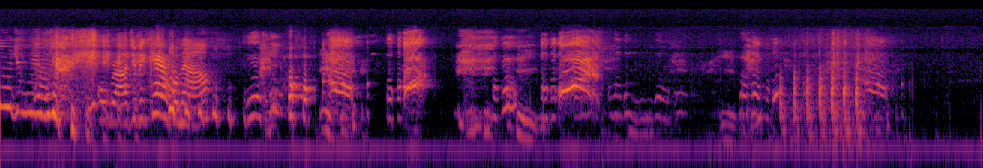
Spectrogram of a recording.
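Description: A man laughs up close.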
